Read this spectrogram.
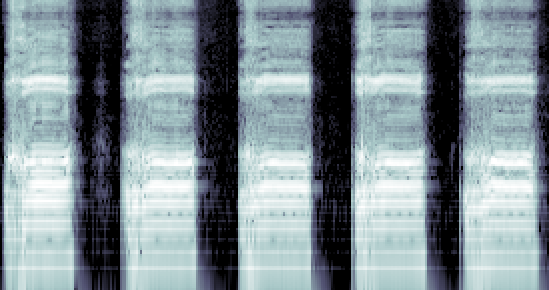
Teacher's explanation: makhraj bagi huruf ghain, hujung kerongkong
